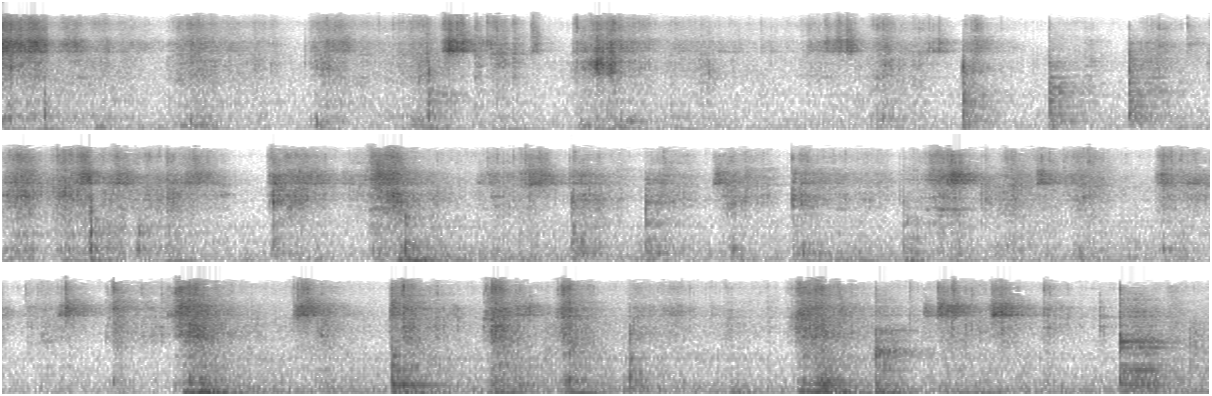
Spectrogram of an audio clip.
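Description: A wooden spoon scrapes and taps against the inside of a metal pot.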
